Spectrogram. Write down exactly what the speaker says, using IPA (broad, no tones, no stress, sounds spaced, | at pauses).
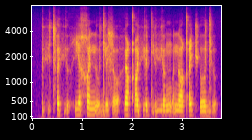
fʲ ɔ̰ t͡sʼ ʌ fʲ o̰ h i χ ɵ n o̰ dʲ o s ɔ̰ h ɵ qʼ ɔ fʲ ɔ tʲ ɔ̰ vʲ ɔ ŋ ɔ̰ n ɔ qʼ i t͡ʃʼ o dʲ o̰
